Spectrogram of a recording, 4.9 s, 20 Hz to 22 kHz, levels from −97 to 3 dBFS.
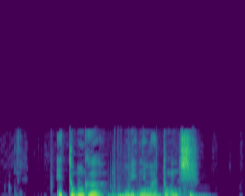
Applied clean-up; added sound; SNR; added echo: none; Car; 1 dB; none.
